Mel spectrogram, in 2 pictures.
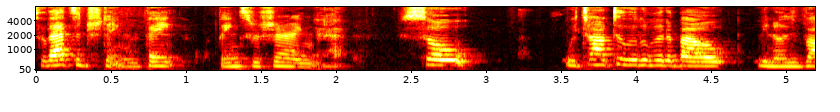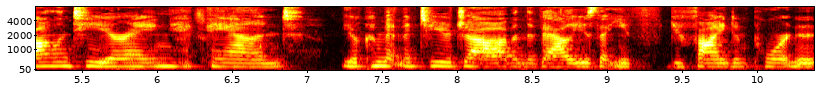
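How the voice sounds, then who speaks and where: The speaker has an American accent and a normal speaking voice. Intonation is fairly even, at a moderate pace. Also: woman, medium pitch for a woman. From Rhode Island, US. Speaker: podcast host. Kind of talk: interview conversation.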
